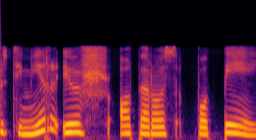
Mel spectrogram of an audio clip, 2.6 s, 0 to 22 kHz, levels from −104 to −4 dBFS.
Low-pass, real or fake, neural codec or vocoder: 5.4 kHz; fake; codec, 16 kHz, 4 kbps, X-Codec, HuBERT features, trained on balanced general audio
